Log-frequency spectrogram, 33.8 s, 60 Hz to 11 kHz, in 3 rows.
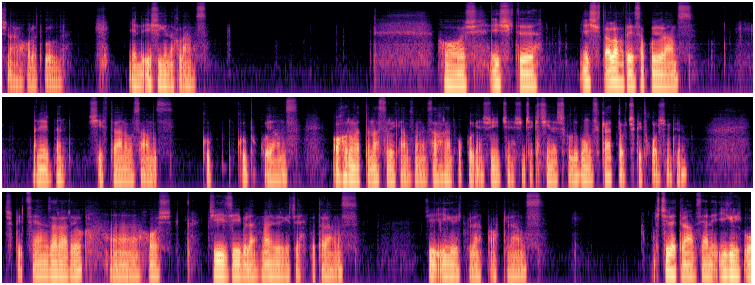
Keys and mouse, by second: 1.7 middle click, 3.6 Tab, 4.6 shift+middle click, 5.7 click, 6.6 middle click, 9.2 Tab, 10.8-14.8 shift+middle drag, 11.3 shift+a, 20.6 middle click, 21.8 middle click, 25.6 g, 29.0 g, 30.7-32.0 middle drag, 33.4 middle click.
